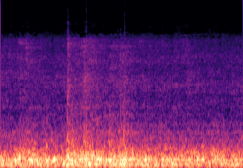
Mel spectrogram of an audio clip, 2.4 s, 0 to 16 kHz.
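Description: Cabin noise of a Ryanair Boeing 737 on its landing rollout with the spoilers raised: a loud, steady rumble of the wheels on the runway and the engines, heard from inside the cabin.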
